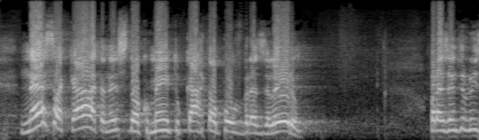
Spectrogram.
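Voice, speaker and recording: This man's pitch is extremely high. His tone is animated. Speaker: political commentator. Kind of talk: political speech to live audience. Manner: fast.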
